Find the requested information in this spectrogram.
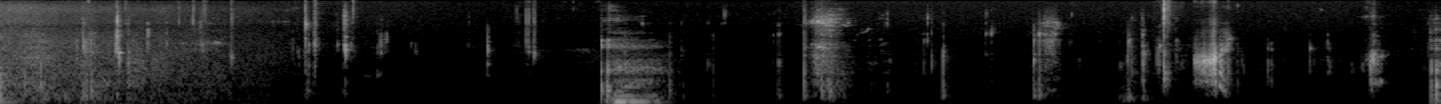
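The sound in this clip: Close-up ASMR tongue-licking mouth sounds: faint, wet smacks and clicks scattered irregularly, with a rougher burst of noise at the start and a few louder smacks later on.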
